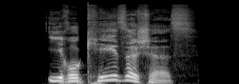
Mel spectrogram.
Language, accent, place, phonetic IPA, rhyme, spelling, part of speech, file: German, Germany, Berlin, [ˌiʁoˈkeːzɪʃəs], -eːzɪʃəs, irokesisches, adjective, De-irokesisches.ogg
- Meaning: strong/mixed nominative/accusative neuter singular of irokesisch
